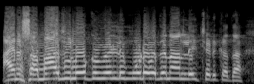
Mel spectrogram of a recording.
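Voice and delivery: high, loud insistence; emphatic preaching. Real, not acted. Preacher reminding people he rose, high emphatic voice. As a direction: hammer the point home at full voice. Preacher drives home the resurrection.

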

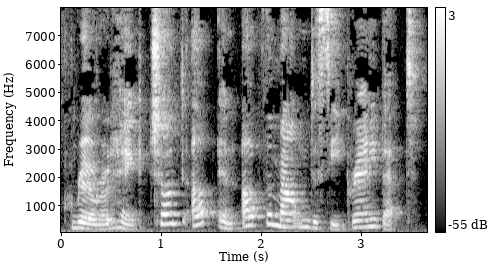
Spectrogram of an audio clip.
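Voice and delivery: ordinary delivery, nothing marked

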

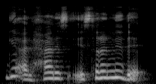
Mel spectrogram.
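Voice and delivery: ordinary delivery, nothing marked

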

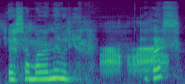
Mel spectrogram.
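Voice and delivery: a loud, rapid, offended rant; indignant outburst. Real, not acted. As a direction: complain hotly at the trader. Outraged at a villager trade.

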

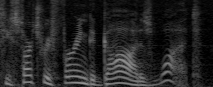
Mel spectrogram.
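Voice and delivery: normal talking voice

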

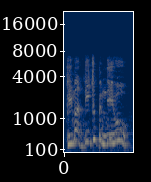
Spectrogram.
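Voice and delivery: high, offended mock villain voice; Moria's indignant reply. Moria answers Kuma's insult, high offended mock voice. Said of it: "Y Moria".

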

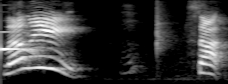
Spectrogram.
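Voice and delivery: loud, high stern call of the name; sharp warning call. Real, not acted. Mother scolds toddler mouthing toys.

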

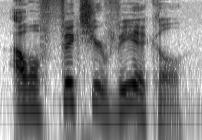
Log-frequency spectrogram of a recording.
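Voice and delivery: hammed-up echo of the mechanic's deal; mock shop owner. Mimics the shop owner's offer.

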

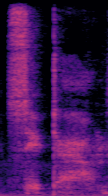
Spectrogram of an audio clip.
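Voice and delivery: very quiet, whispered ghost; ghostly voice. Acted. Ghost speaking to the newly woken hero, ghostly whisper. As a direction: whisper it like a phantom. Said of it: "said a ghostly voice".

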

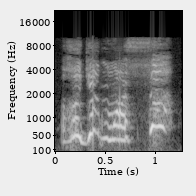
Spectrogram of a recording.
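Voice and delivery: loud, high angry cry; furious shout. A narrator's reading. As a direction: yell at your husband in fury. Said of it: "cria-t-elle furieuse".

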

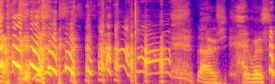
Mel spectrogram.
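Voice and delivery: loud, high words through laughter; laughing correction. Real, not acted. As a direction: correct yourself while still laughing. Correcting the YouPorn slip.

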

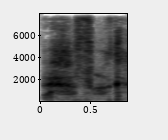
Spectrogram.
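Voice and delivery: under-breath whisper; whispered curse. Real, not acted. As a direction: mutter it to yourself. Muttering to self.

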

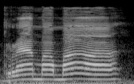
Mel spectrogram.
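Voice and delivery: long drawn-out call for grandma; slow, high, loud call for Grandmama. Real, not acted. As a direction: stretch it out, calling across the room. Calling out to grandma in game.

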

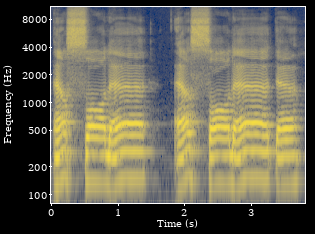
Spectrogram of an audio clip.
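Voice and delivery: الصلاة chanted slowly, heavy open sad, lips unrounded. Shown as a demonstration. Teacher models the word for students, slow recitation. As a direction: draw out the vowels in الصلاة. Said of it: "لا تكور الشفاه".

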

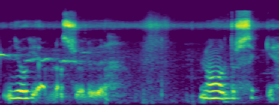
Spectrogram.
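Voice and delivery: whispered aside. Real, not acted. Gamer muttering to himself, whispering. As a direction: hush it like thinking aloud. Quiet aside while playing.

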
